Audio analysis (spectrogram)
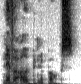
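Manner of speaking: put-on film-quote Cockney accent, punchy start; Jason Statham. Quoting the Transporter's rules for friends, mock Cockney accent. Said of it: "My name's Jason Statham".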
